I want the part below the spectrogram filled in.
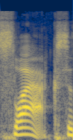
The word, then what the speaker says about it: Slaxx: We did, and that buddy watch I chose actually, I think, and it's called Slacks. It's a 2020 movie, and it's spelled S L A X X, and it's a reference to slacks, like pants, like wearing pants.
